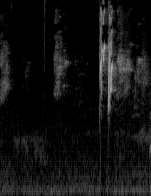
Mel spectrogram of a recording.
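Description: Fischer's lovebird giving shrill, harsh chirps: two faint ones, then a loud double screech followed by a trailing chatter.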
